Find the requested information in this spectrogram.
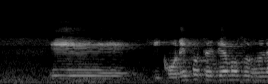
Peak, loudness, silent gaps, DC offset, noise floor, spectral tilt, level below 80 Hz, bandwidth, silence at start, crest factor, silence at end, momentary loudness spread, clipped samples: -16 dBFS; -32 LUFS; none; under 0.1%; -54 dBFS; -4 dB/octave; -68 dBFS; 14.5 kHz; 0 s; 18 dB; 0 s; 12 LU; under 0.1%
